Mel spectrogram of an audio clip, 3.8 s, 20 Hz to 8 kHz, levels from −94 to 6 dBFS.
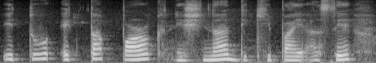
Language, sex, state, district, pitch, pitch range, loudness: Nagamese, female, Nagaland, Kohima, 205 Hz, 185-220 Hz, -17 LUFS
